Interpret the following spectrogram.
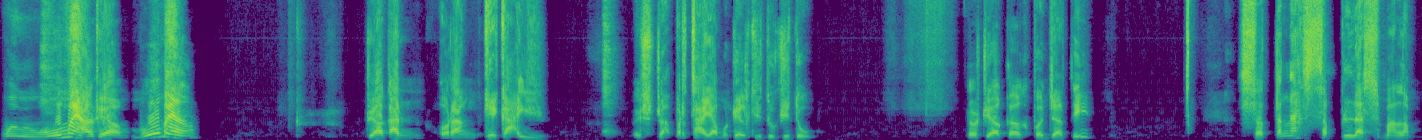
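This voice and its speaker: Older man, evangelist preacher, slow unhurried delivery, animated storytelling. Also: medium pitch, dry recording. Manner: animated storytelling, acting out quoted voices. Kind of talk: sermon with storytelling.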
